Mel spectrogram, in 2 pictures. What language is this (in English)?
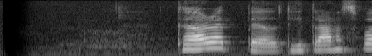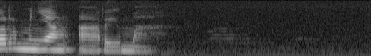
Javanese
